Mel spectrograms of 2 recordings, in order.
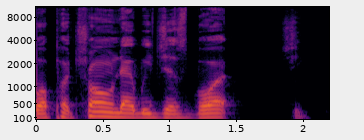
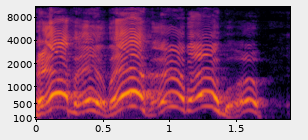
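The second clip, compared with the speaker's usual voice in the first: very high loud mock shrieks, laughing; both spouses screaming for help, hammed up; yelling for help; 14 semitones higher, 6 dB louder, slower than usual. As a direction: shriek it over and over, cracking up. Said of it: "Now we both".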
